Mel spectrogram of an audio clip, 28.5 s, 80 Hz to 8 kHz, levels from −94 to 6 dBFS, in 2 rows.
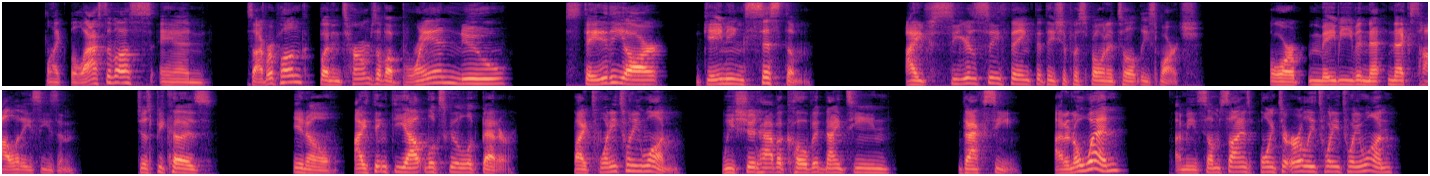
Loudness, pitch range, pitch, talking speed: -21 LUFS, 120-170 Hz, 145 Hz, 150 wpm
